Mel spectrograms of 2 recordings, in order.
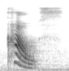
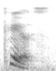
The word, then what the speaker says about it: chaos: Usually, non-English speakers, especially Italians and Spanish, pronounce this word exactly as it's spelled. They say cows. I even know some people who include the H and pronounce it as chows.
